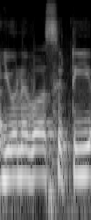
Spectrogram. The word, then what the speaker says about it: university: Because although the uh the word university starts with a vowel u, it makes a y sound.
